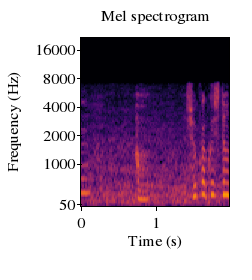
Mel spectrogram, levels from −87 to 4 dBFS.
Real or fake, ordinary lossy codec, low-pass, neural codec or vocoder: fake; none; 7.2 kHz; codec, 16 kHz, 4 kbps, FreqCodec, larger model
